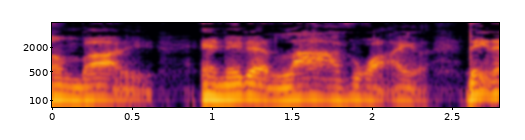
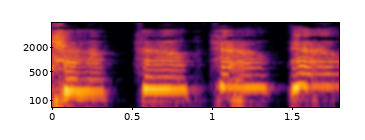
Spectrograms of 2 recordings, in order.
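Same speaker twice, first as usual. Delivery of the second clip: put-on bird-like voice, much higher; 9 semitones higher than usual. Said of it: "ever bird like voice".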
